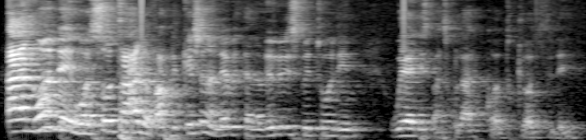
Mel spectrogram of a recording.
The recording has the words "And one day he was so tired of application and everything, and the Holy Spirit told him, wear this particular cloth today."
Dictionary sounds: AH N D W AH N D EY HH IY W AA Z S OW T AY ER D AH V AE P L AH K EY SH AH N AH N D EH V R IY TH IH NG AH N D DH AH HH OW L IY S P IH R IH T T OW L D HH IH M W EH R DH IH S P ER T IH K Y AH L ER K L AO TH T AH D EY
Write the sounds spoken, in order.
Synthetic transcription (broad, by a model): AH N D W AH N D EY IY W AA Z S OW T AY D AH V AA P L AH K EY SH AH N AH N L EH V IY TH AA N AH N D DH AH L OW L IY S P R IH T T OW L D HH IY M W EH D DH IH S P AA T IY K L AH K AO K L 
